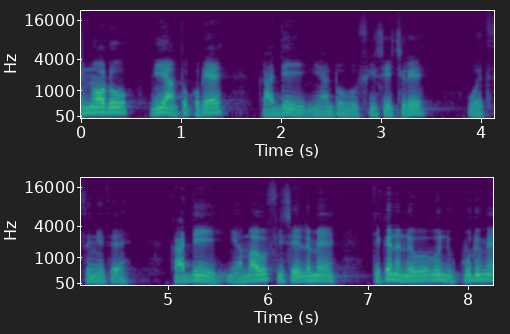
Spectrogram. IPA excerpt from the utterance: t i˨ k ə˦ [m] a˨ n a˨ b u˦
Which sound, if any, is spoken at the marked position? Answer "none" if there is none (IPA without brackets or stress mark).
n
